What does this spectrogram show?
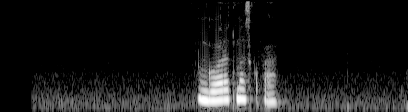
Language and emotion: Russian, neutral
